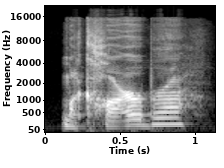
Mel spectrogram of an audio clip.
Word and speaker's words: macabre: What a macabre souvenir. Macabre? I believe it's pronounced macabre. Macabre. You threw an extra R in there, dude.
